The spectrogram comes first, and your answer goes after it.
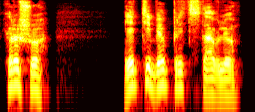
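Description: A male narrator raises his voice into an exasperated teenage boy wizard, impatient and incredulous. The voice sits noticeably higher and louder than the storyteller's own, with lively, lifted phrasing in a storybook reading. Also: unhurried, close to an everyday voice. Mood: placating.

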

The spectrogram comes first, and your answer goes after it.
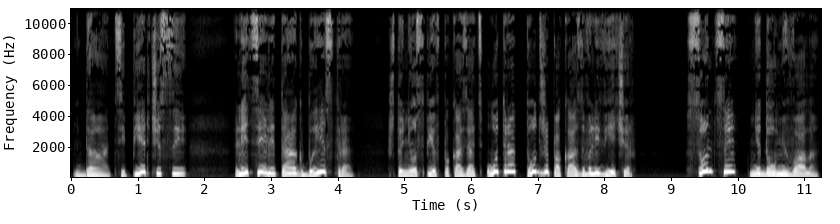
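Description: A woman narrating a children's storybook aloud, slowly and expressively. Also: fairly high pitch, no room sound, clean studio sound. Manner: slow, expressive, lively. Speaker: storybook reader.

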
